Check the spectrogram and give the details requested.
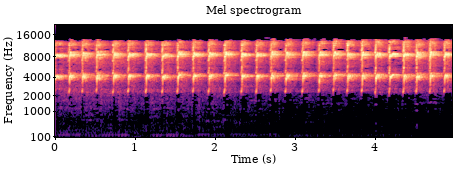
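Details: Lovebird giving a long ngekek call, used to provoke other lovebirds into calling: a continuous, high-pitched chattering of sharp notes repeated in an even rhythm about two or three times a second, over a low background hum.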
